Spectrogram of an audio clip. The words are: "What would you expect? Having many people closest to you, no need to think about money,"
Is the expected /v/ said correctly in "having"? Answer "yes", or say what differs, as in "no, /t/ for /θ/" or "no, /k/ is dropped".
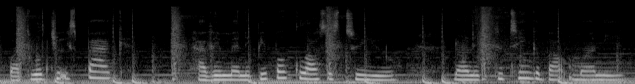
yes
